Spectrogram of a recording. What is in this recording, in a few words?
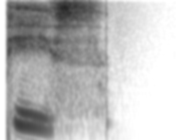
peace, US English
